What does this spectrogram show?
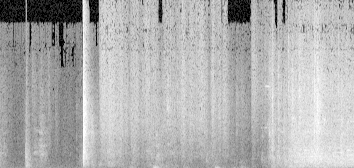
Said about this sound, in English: A garage door opens, and Danny and Ellie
